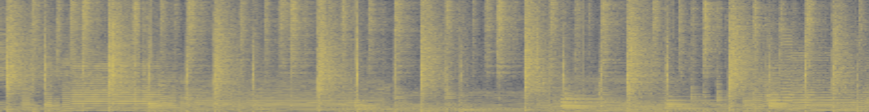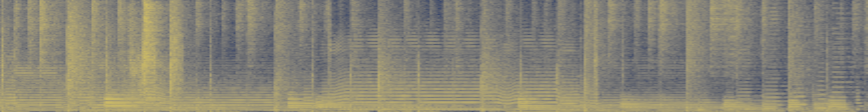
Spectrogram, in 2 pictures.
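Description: A recorded instrumental band track playing through a Trident A-Range preamp/EQ while its high-pass filters are being adjusted, so the track's tone is being reshaped. The top end thins out about ten seconds in.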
